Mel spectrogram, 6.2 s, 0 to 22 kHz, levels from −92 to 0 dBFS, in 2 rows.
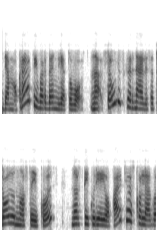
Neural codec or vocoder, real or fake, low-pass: none; real; 7.2 kHz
